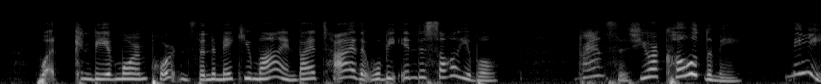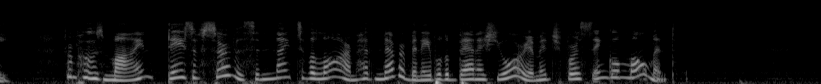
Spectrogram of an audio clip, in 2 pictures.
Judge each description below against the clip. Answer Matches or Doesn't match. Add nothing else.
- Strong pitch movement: Matches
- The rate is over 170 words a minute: Doesn't match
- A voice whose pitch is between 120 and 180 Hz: Doesn't match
